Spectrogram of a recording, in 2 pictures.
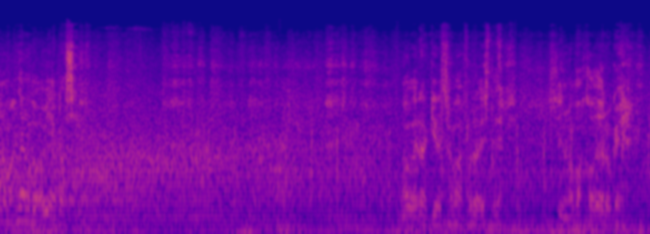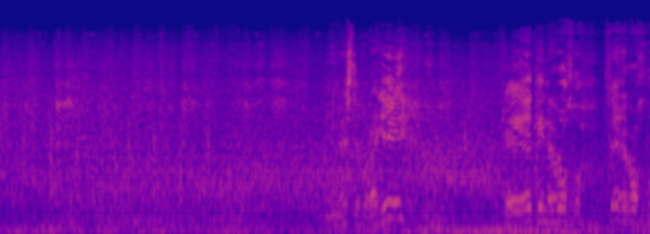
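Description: An adult man talks breathlessly while running, close to the microphone, outdoors in wind.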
